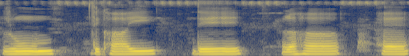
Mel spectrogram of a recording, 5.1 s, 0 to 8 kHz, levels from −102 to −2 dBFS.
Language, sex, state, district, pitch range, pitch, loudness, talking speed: Hindi, male, Madhya Pradesh, Katni, 135-140 Hz, 135 Hz, -14 LUFS, 60 wpm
